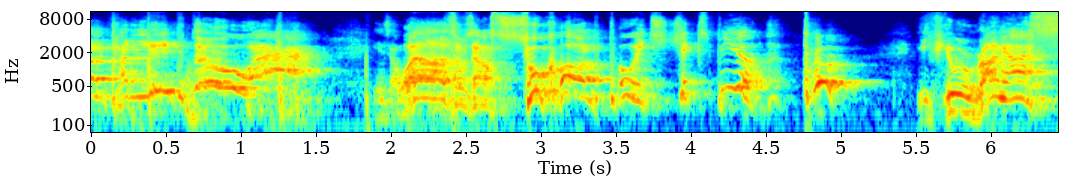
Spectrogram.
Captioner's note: spits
